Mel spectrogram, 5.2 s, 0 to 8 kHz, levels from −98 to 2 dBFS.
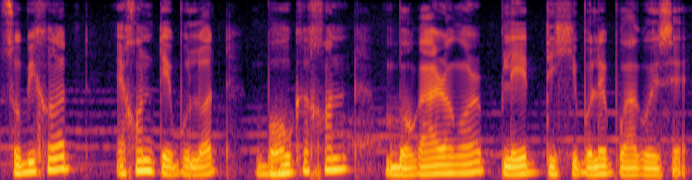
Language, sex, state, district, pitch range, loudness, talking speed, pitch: Assamese, male, Assam, Sonitpur, 115-155 Hz, -14 LUFS, 125 wpm, 125 Hz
